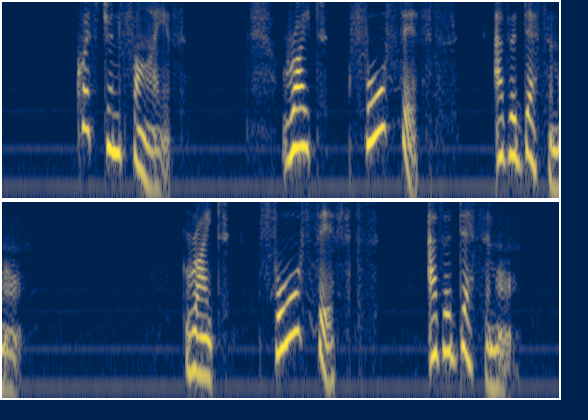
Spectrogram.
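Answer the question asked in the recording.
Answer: 0.8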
